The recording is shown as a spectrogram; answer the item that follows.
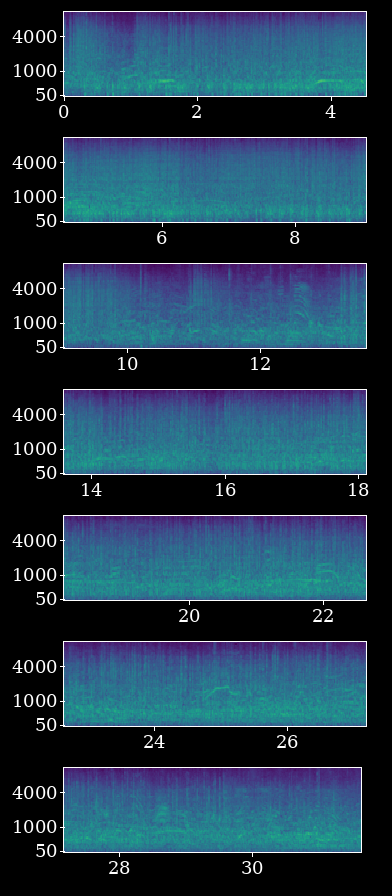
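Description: A crowd of spectators chattering while fireworks burn, with crackles and pops from the fireworks, most noticeable near the start and around ten to thirteen seconds in.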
